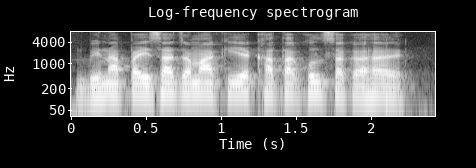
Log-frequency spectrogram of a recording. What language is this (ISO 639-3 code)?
mag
